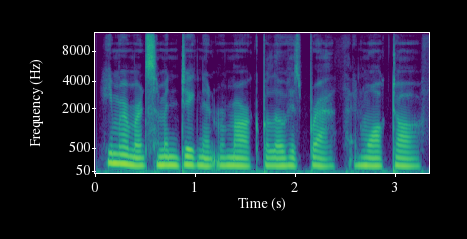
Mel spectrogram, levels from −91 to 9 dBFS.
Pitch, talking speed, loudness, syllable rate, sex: 150 Hz, 195 wpm, -16 LUFS, 5.7 syllables/s, female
